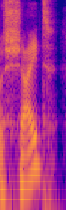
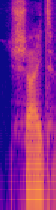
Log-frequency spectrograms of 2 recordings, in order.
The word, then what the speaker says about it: Schütz: play the melodies that Schütz wrote down. But I'm trying to say his name without making it sound like Schütz. The English word.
